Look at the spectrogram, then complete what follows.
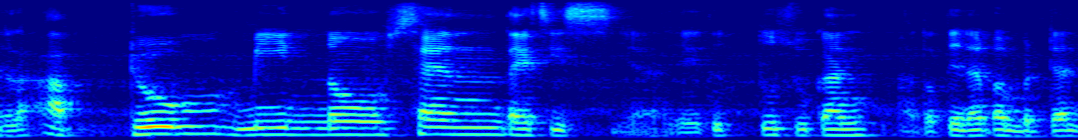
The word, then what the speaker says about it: abdominocentesis: cairan yang berlebih misalkan tindakan pembedahan abdominocentesis Hai pengucapannya adalah abdominocentesis yaitu tusukan atau tidak pembedahan dengan menusukkan menusukkan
